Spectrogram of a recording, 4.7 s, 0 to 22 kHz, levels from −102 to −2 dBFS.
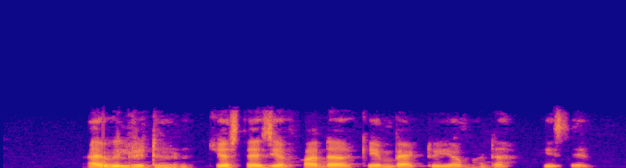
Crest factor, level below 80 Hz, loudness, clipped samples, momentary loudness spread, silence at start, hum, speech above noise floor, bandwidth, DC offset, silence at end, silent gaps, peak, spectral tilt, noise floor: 20 dB; -62 dBFS; -22 LUFS; under 0.1%; 12 LU; 0.65 s; none; 60 dB; 7.8 kHz; under 0.1%; 0.3 s; none; -4 dBFS; -5 dB/octave; -82 dBFS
